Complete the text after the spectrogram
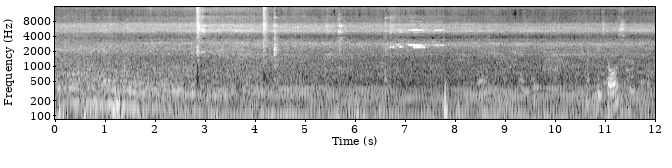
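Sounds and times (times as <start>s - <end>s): underground train rumbling: 0.0s - 12.0s
high squeaks: 6.6s - 7.9s
brake squeal: 6.6s - 8.1s.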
